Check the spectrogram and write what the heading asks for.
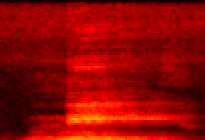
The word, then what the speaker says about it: knee: go to another one with a silent k knee knee did you fall down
